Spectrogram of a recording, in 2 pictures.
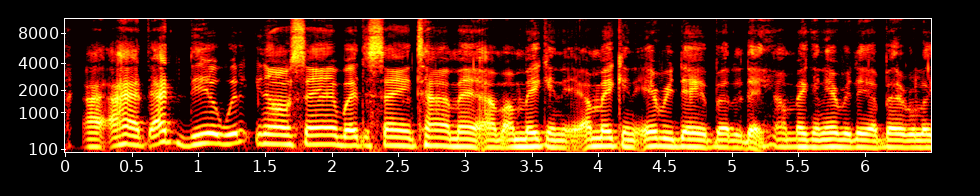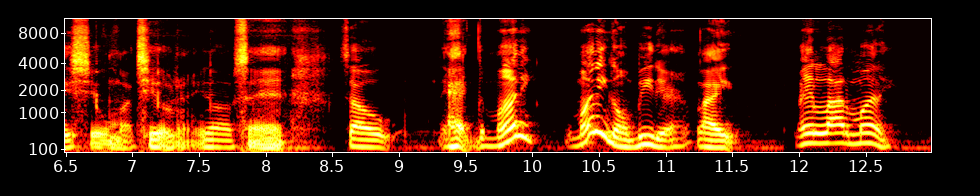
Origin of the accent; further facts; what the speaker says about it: Louisiana, United States; I'm from Stony Hill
